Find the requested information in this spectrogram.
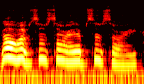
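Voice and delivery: mock flustered apology. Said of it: "And he's like".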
